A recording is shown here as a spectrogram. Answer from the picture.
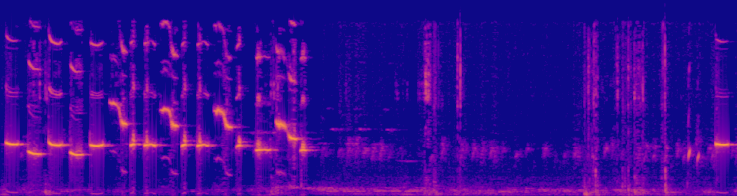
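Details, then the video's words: Goldfinch hybrid mule singing blue tit style "primaveras" song, as favoured in Barcelona; about three seconds of rapid, repeated high ringing notes, then quiet rustling and clicks before a short burst resumes. "mixto de jilguero primaveras (herrerillo)"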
